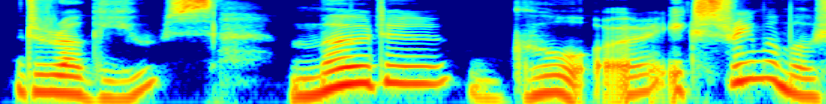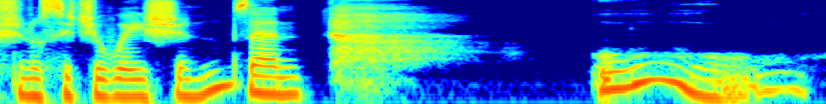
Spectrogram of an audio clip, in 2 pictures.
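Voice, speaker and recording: A woman giving a theatrical content warning in a slow, hushed, dramatic delivery with whispered phrases. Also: lowish voice, slightly rough, no room sound, studio quality.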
